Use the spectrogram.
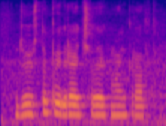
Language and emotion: Russian, neutral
